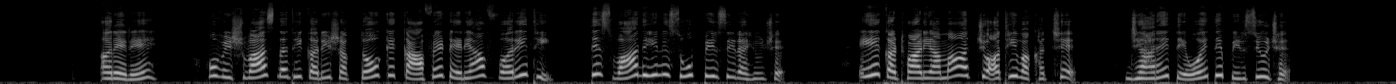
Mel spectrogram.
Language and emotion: Gujarati, disgusted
